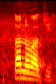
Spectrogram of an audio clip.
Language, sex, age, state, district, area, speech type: Punjabi, female, 45-60, Punjab, Rupnagar, rural, spontaneous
